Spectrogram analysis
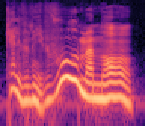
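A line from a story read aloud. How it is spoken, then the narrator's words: Grumbled. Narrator (French): grogna Nicolas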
